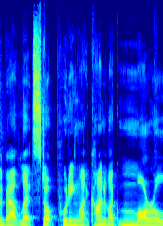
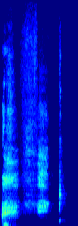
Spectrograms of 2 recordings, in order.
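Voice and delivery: barely voiced, whispered mutter under the breath. Retelling how a daughter swore, imitating a mutter under the breath. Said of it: "heard her mutter under her breath".

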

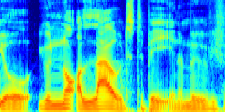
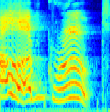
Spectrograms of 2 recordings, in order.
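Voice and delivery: put-on very high, small, squeaky baby voice. Joking about Vin Diesel switching from his own voice, Baby Groot voice. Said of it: "the Baby Groot voice".

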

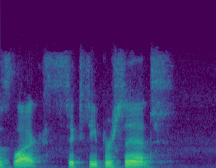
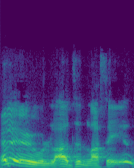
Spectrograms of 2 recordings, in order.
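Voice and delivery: fake, sing-song British accent done as a joke; 5 semitones higher than usual. Suggesting a co-host use a British accent on the show, in fake British accent. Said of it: "if you just want to have a British accent on the show".

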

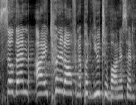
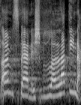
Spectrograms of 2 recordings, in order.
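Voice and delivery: ordinary talk, nothing marked

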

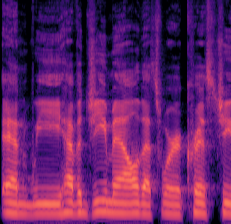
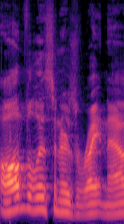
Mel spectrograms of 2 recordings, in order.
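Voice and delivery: usual speaking voice

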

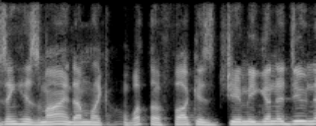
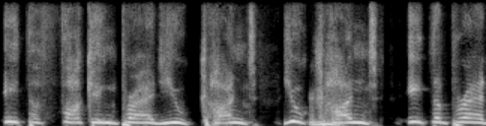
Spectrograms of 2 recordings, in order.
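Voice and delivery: high-pitched screaming with no holding back; 9 semitones higher than usual. Speaker retells a story, imitating Jimmy screaming at a girl. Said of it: "Jimmy's just screaming at this girl like".

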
